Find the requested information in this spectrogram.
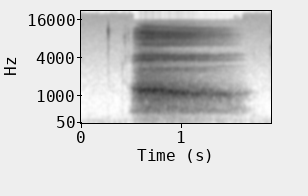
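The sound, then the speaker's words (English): A person takes a single deliberate hot breath, a loud airy inhalation lasting just over a second, heard alone. “there's only one thing left to do, and that is inhale a hot breath”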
